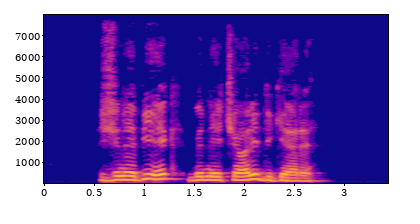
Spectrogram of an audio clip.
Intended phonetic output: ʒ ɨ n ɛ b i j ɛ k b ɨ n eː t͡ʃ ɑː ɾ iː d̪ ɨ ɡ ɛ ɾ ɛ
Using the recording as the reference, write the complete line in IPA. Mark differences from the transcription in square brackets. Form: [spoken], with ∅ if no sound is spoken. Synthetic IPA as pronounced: ʒ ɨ n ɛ b i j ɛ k b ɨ n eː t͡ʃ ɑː ɾ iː d̪ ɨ ɡ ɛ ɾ ɛ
